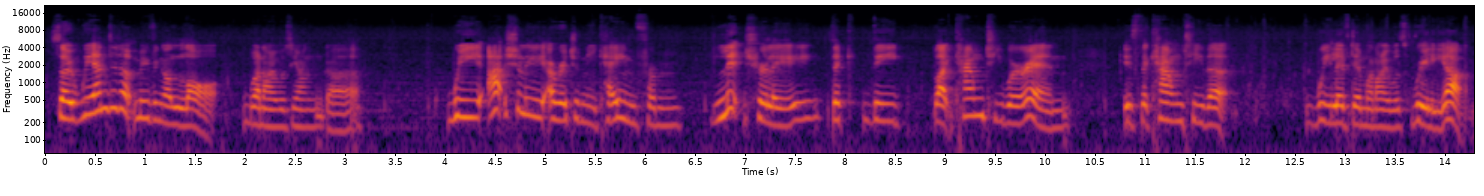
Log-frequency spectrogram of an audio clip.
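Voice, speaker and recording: A woman streaming a game, sniffly, chatting candidly and rambling with frequent soft laughs. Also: medium pitch, lively intonation, a little slow, rough recording. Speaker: gaming streamer. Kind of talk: casual chat while gaming.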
